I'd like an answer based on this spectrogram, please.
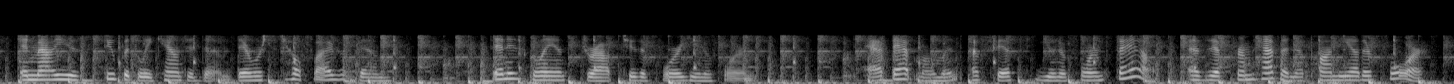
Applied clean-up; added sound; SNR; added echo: none; Percussion; 5 dB; none.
